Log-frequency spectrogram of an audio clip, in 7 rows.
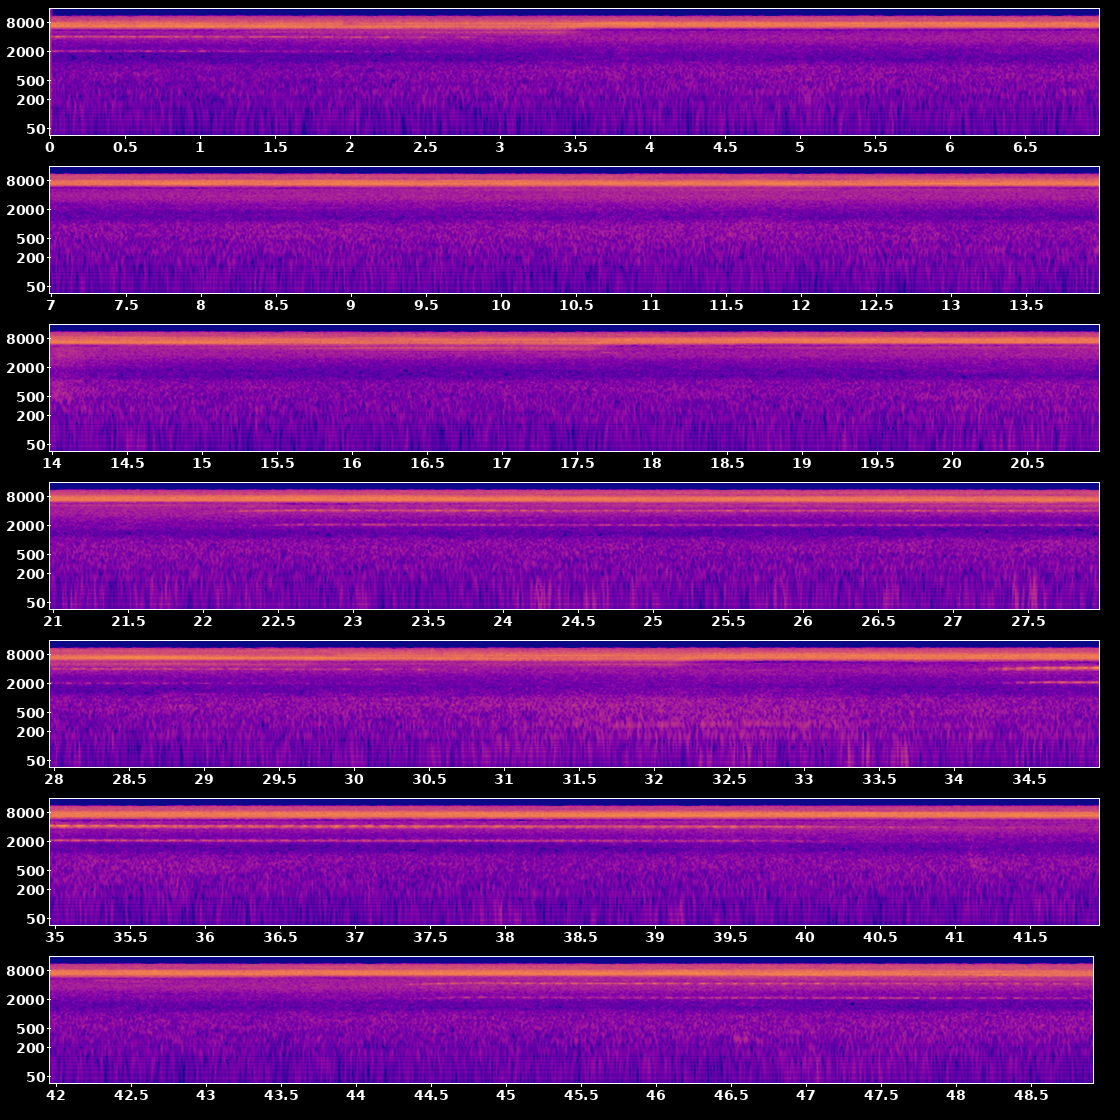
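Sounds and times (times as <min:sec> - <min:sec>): cicadas calling: 0:00.0 - 0:04.8, 0:15.8 - 0:48.9
pulsing cicada calls: 0:00.0 - 0:48.9.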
